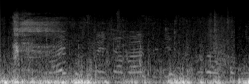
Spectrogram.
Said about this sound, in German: Ich glaube, wir müssen umziehen, weil das wird zu windig.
